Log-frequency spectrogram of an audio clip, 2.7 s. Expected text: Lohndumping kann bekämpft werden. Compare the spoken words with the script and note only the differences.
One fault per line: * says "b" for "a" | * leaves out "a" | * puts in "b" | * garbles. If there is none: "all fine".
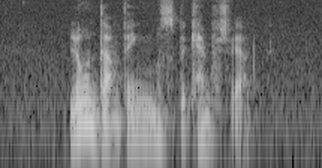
* says "muss" for "kann"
